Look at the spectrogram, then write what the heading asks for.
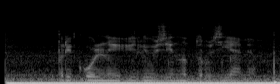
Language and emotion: Russian, neutral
